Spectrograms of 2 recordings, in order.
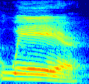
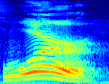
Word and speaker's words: were: Be careful because it's not where, okay? Where is it? The interrogative pronoun to talk about location. It's were, were.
